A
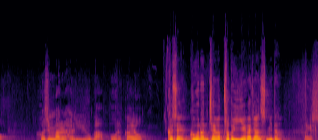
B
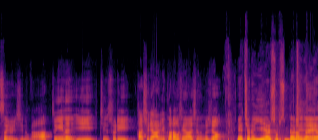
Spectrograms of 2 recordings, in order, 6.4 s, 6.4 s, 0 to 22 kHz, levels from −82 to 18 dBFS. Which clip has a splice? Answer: B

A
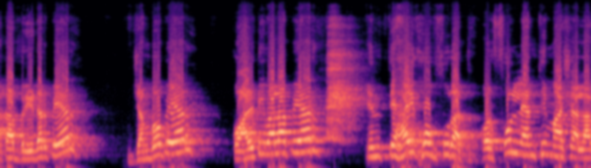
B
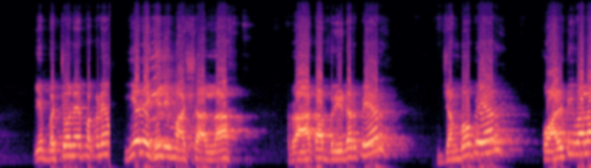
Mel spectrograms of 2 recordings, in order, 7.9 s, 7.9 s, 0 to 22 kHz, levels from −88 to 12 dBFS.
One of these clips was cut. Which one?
B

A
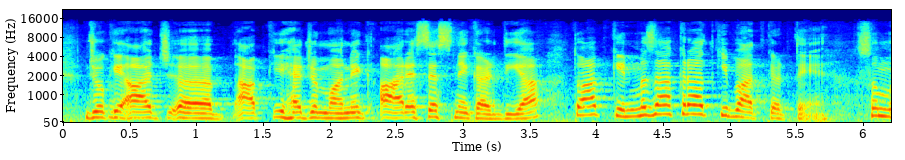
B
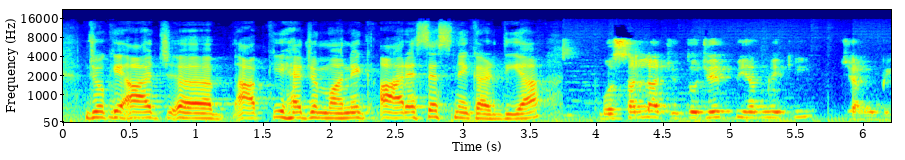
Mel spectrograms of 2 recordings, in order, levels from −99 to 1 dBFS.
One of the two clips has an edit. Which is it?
B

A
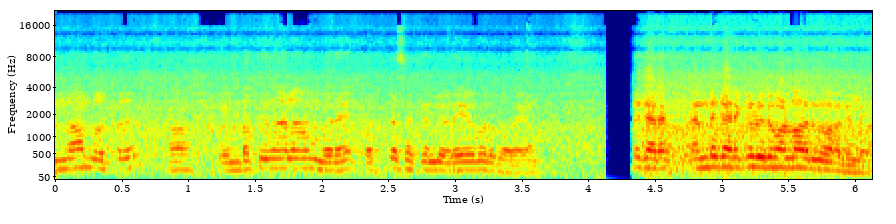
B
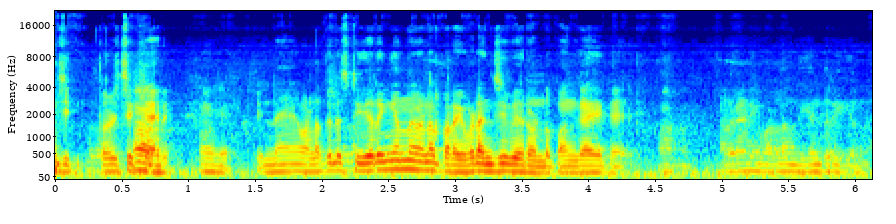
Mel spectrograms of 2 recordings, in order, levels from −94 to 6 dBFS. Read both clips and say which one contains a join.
A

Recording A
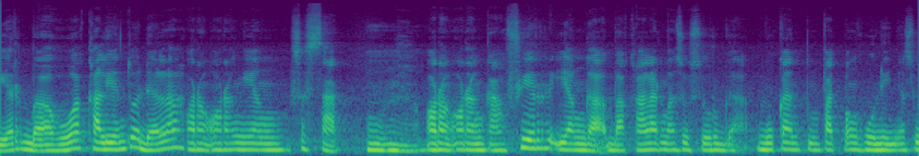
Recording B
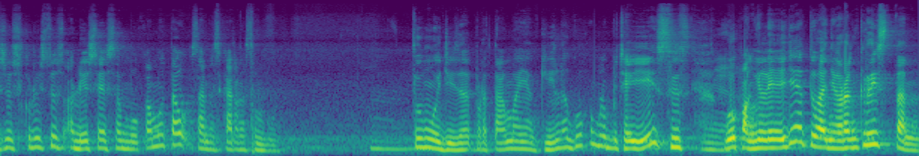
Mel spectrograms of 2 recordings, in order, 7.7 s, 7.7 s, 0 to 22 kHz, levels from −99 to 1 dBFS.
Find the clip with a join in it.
A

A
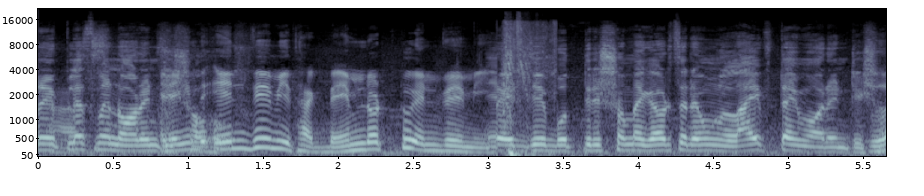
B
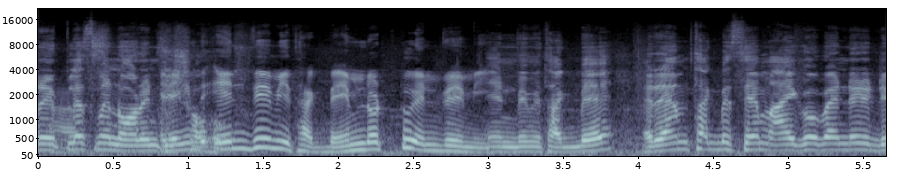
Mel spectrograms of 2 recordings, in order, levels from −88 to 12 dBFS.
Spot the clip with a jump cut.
A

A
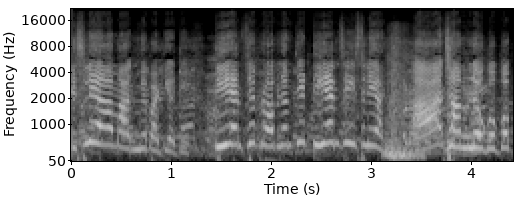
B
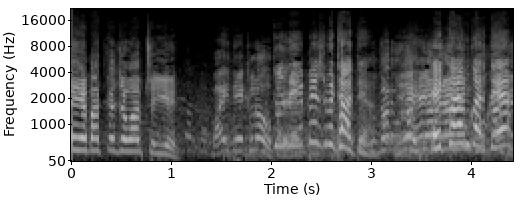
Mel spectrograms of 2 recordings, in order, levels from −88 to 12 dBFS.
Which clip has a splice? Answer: A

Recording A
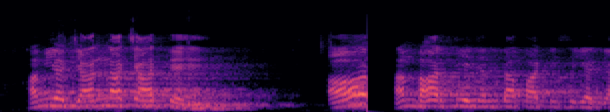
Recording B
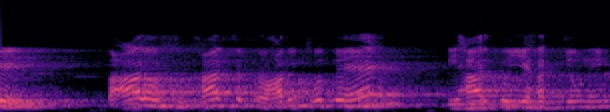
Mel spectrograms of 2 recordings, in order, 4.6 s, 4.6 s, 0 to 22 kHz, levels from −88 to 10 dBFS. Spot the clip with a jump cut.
A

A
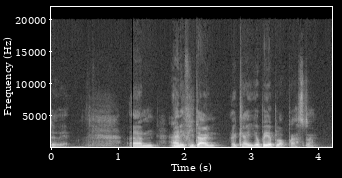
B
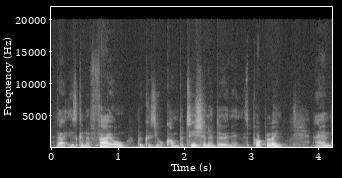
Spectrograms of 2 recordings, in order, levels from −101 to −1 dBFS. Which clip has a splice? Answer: A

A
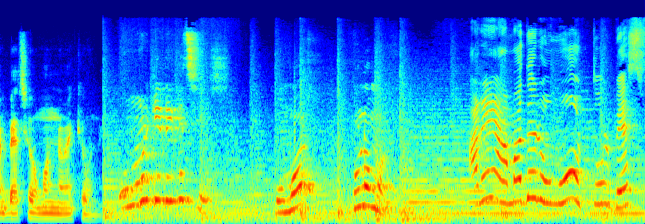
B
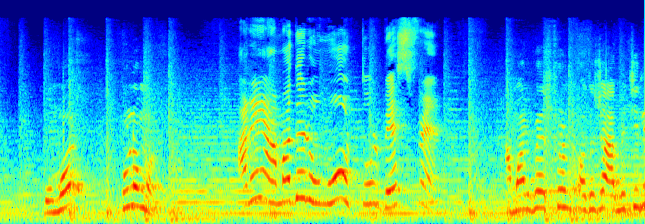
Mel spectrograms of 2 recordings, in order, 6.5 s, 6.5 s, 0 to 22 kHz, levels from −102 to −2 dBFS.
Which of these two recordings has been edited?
A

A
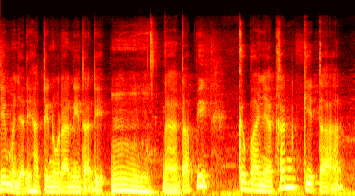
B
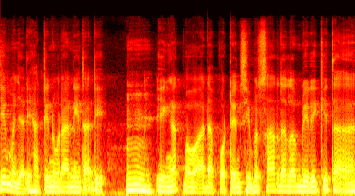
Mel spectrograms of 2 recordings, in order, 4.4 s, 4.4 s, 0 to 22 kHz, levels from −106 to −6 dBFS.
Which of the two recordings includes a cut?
B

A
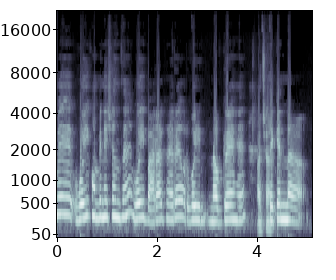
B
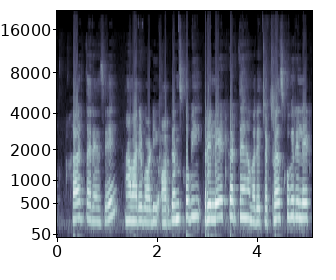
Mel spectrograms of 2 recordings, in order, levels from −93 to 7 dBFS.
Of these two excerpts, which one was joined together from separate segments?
B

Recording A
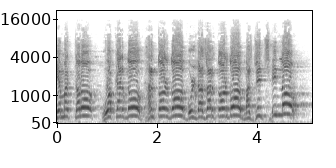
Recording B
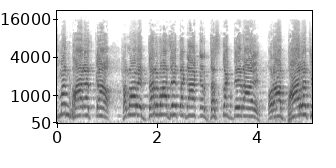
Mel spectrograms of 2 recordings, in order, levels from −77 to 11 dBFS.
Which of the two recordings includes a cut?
B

